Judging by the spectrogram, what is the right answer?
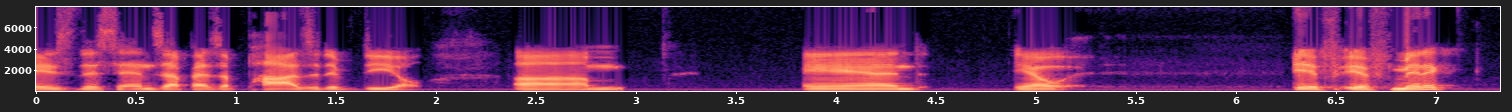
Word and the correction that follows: Minkah: how do you say his name? – Minkah. Come on, man. – Minkah. – It's like a mink coat.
